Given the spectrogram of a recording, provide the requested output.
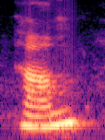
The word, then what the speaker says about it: thumb: And all the MB words, remember, the B will be silent. So, plumber, dumb, thumb. And when you say dumb, dumber, not dumber. Dumber. So B is silent.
